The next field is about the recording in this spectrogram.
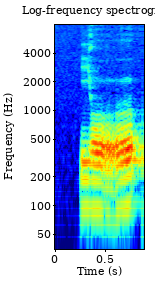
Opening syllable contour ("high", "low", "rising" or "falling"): low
